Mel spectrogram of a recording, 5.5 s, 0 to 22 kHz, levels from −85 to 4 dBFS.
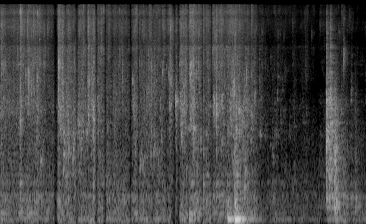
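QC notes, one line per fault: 0.79–3.19 s, repeated packet loss (robotic sound): about 17 short dropouts, the longest around 56 ms, each patched by extending the preceding audio. Roughly 440 ms, about 18% of this stretch, is filler, giving choppy, robotic sound with fragments missing.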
